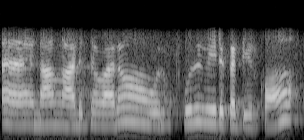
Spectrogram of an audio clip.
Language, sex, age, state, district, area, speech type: Tamil, female, 18-30, Tamil Nadu, Mayiladuthurai, urban, conversation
